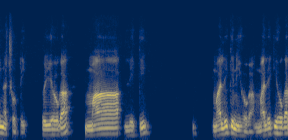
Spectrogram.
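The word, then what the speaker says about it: مٰلِكِ: تلفظ۔ آگے چلتے ہیں۔ یہ ہے میم پر کھڑی زبر ہے تو یہ آواز 2 سیکنڈ لمبی کر کے مالکی، مالکی، یعنی ماں کی آواز چھوٹی نہ ہو اور لی اور کی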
